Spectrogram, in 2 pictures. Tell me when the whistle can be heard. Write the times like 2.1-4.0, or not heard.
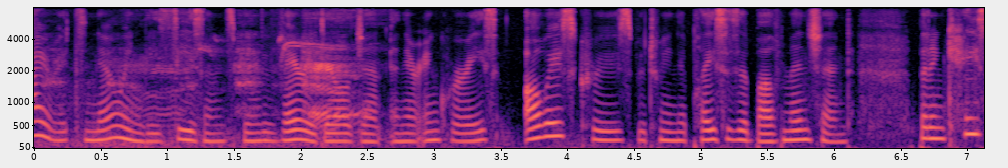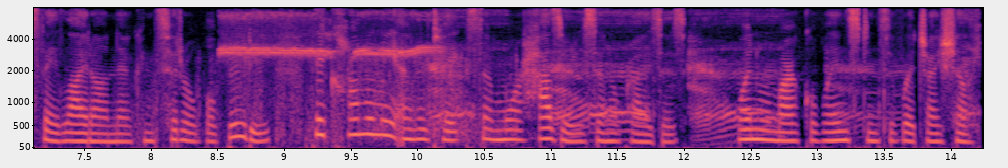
1.2-2.1, 8.5-10.2.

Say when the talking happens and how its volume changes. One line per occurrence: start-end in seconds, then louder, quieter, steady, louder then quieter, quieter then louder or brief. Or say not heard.
0.0-14.1 steady.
